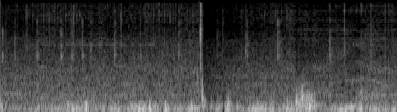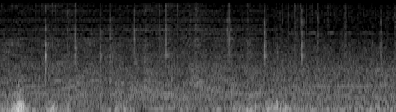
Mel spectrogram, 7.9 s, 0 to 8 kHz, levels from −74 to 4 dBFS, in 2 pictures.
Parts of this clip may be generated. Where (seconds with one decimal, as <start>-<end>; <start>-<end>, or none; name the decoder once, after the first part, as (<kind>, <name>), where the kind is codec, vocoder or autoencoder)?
2.9-6.6 (codec, DAC)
